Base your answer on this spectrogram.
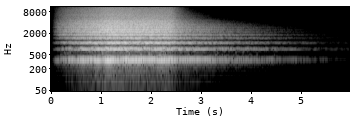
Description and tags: Dissonance Example
A dissonant violin sample from an instrument on GarageBand.
Crazy, Scary, Violin, Horror, Dissonance, Creepy, Haunted, Example, Ugly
